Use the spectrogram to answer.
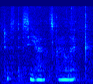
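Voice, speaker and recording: A woman speaking very softly and breathily in a gentle, unhurried ASMR manner as she talks through a demonstration. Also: medium pitch, monotone, reverberant. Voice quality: whispery, breathy. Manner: gentle, unhurried, murmuring to the listener. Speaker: ASMR video host. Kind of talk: soft-spoken ASMR make-up demonstration.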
